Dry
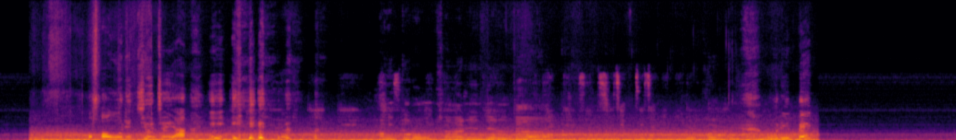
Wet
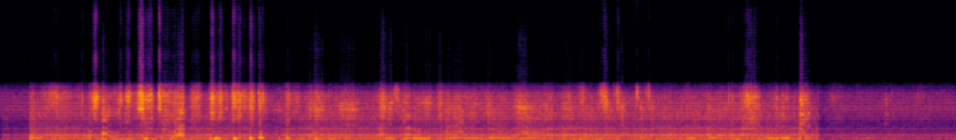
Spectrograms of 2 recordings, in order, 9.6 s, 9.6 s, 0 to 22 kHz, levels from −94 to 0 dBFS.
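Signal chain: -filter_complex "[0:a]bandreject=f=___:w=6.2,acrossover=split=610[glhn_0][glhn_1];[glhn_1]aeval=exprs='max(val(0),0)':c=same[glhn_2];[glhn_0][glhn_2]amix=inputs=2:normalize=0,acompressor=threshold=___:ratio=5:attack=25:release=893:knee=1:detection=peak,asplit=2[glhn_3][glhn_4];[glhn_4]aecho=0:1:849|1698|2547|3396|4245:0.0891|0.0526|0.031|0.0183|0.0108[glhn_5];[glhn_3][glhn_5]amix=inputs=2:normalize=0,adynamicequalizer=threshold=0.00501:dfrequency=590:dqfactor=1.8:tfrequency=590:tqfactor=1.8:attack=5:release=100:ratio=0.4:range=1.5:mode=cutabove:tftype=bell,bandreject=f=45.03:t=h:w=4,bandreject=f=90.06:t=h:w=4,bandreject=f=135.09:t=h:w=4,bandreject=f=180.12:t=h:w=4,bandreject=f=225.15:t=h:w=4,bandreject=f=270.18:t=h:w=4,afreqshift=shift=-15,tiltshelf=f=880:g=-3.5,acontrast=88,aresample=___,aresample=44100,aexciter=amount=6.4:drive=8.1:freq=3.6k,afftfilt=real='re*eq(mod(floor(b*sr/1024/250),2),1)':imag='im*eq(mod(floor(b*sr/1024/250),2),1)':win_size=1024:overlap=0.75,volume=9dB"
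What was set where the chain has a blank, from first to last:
2.8k, -30dB, 16000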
